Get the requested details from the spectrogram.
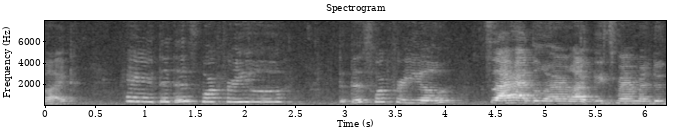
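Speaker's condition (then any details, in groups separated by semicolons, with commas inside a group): Cerebral palsy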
